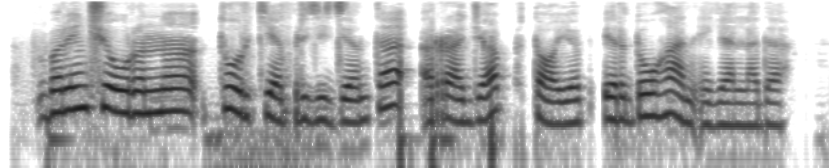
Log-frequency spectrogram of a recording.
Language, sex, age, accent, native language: Uzbek, female, 18-24, Toshkent shahri, Uzbek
